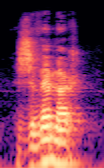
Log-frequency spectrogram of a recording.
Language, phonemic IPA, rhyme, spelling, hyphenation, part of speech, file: Dutch, /ˈzʋɛ.mər/, -ɛmər, zwemmer, zwem‧mer, noun, Nl-zwemmer.ogg
- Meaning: swimmer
